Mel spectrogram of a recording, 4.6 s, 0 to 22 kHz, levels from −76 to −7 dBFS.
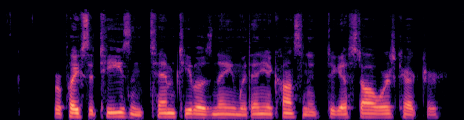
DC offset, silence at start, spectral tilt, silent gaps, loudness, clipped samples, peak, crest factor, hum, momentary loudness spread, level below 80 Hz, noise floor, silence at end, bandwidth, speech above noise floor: under 0.1%; 0.55 s; -5 dB/octave; none; -27 LUFS; under 0.1%; -8 dBFS; 18 dB; none; 9 LU; -68 dBFS; -63 dBFS; 0.3 s; 16 kHz; 37 dB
